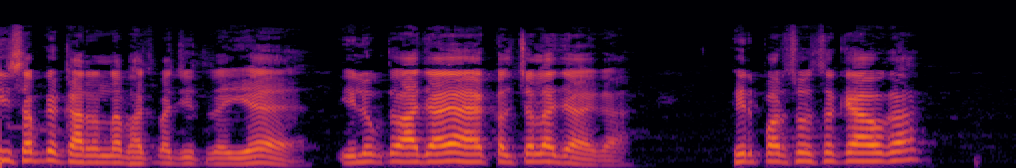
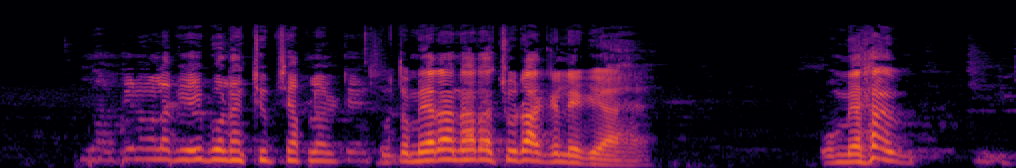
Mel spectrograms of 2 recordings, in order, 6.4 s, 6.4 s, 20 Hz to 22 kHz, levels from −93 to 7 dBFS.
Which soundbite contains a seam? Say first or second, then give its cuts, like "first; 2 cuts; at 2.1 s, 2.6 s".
first; 1 cut; at 1.9 s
